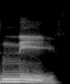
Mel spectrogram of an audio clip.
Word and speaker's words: Niamh: this name wrong uh i think it's neve it's the irish spelling n-i-a-m-h that's pronounced nev right nev alga who plays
